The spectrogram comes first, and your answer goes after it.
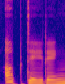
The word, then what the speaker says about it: updating: The software is updating now. Deep dive. Software, stress the soft. Updating, stress the day.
